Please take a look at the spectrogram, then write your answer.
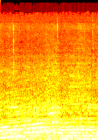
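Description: A recorded car engine revs out, its strong low drone rising and sustained throughout, loud and close with no voices.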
